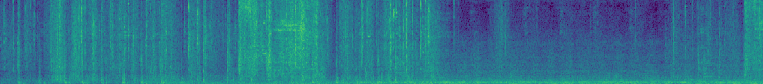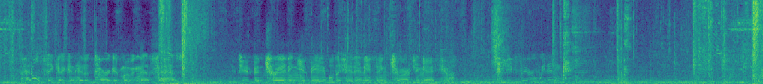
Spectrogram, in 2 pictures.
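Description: Footsteps run across a metal floor.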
